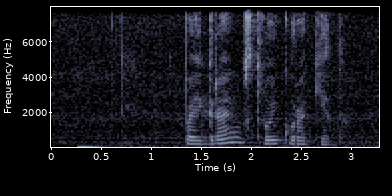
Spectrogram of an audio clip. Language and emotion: Russian, neutral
